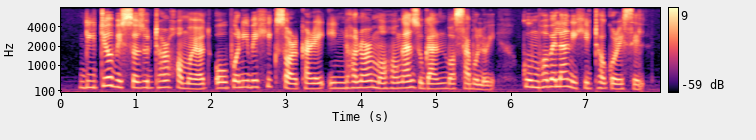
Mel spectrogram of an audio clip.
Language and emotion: Assamese, neutral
